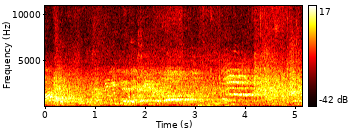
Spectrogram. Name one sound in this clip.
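Ice skates scrape and swish across an ice rink.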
